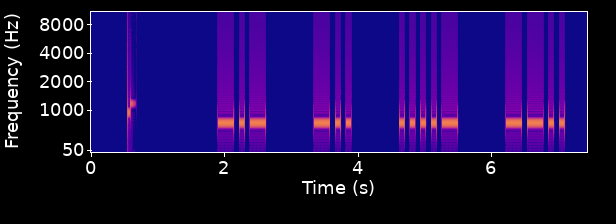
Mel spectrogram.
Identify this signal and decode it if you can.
Morse code, heard as a keyed tone, about 15 wpm, spaced as for 9 wpm, 700 Hz. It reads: KD4Z
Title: USA Call Signs - 6 Characters - 3x Character Spacing - 15wpm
